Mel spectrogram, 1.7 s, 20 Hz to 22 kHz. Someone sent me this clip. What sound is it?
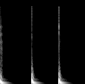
Rhythmmaker Randomized 140 bpm loop -15
Three kicks on the electronic drums with a triplet feel. This loop is part of the "Rhythmmaker Randomized 140 bpm
loops pack" sample pack. They were all created with the Rhythmmaker
ensemble, part of the Electronic Instruments Vol. 1, within Reaktor. Tempo is 140 bpm
and duration 1 bar in 4/4. The measure division is sometimes different
from the the straight four on the floor and quite experimental.
Exported as a loop within Cubase SX and mastering done within Wavelab using several plugins (EQ, Stereo Enhancer, multiband compressor, limiter).
loop, drumloop, electro, 140-bpm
